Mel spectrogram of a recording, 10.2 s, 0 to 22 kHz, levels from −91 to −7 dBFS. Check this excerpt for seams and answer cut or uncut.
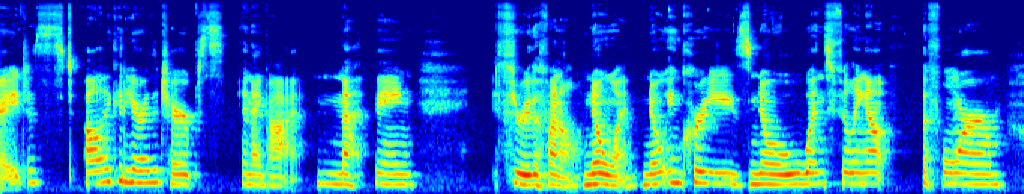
uncut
